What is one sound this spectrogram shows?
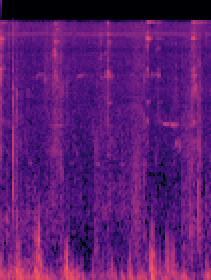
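Footsteps crunch on loose gravel close by.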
